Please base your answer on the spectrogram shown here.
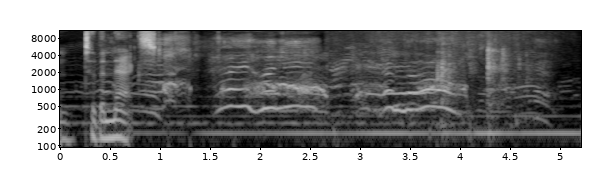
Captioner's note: baby crying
